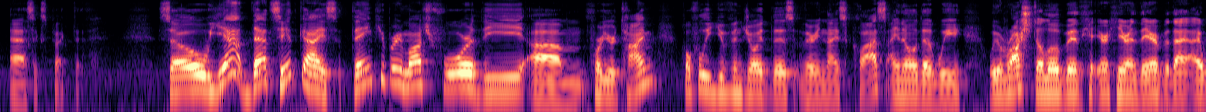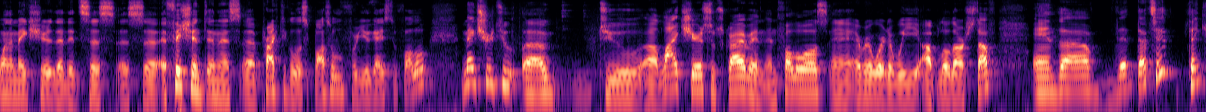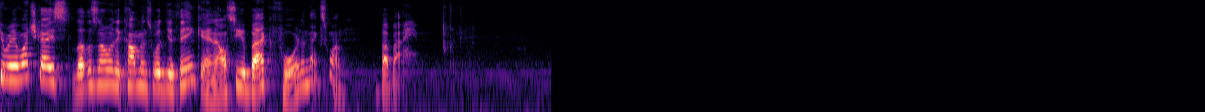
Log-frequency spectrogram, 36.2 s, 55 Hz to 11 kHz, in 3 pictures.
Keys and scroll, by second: 0.0-8.6 typing, 28.3 Escape.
